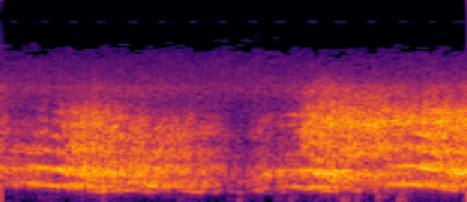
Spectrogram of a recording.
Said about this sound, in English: Roar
